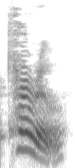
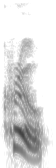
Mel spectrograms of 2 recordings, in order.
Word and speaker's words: Crewe: Madame Pascal pronounced it as if it were Karu instead of crew, but that might be merely a matter of pronunciation.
